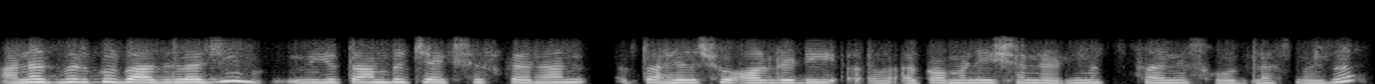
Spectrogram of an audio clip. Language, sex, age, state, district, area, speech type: Kashmiri, male, 18-30, Jammu and Kashmir, Srinagar, urban, conversation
